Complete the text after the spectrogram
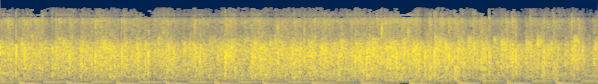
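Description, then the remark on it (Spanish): An audience at a festival prize-giving claps loudly and steadily for the festival's producer for the full six seconds, a dense, unbroken wash of applause, with a low, stepping bass line of music pulsing underneath. “Fuerte el aplauso para Fabián, el productor del festival.”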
